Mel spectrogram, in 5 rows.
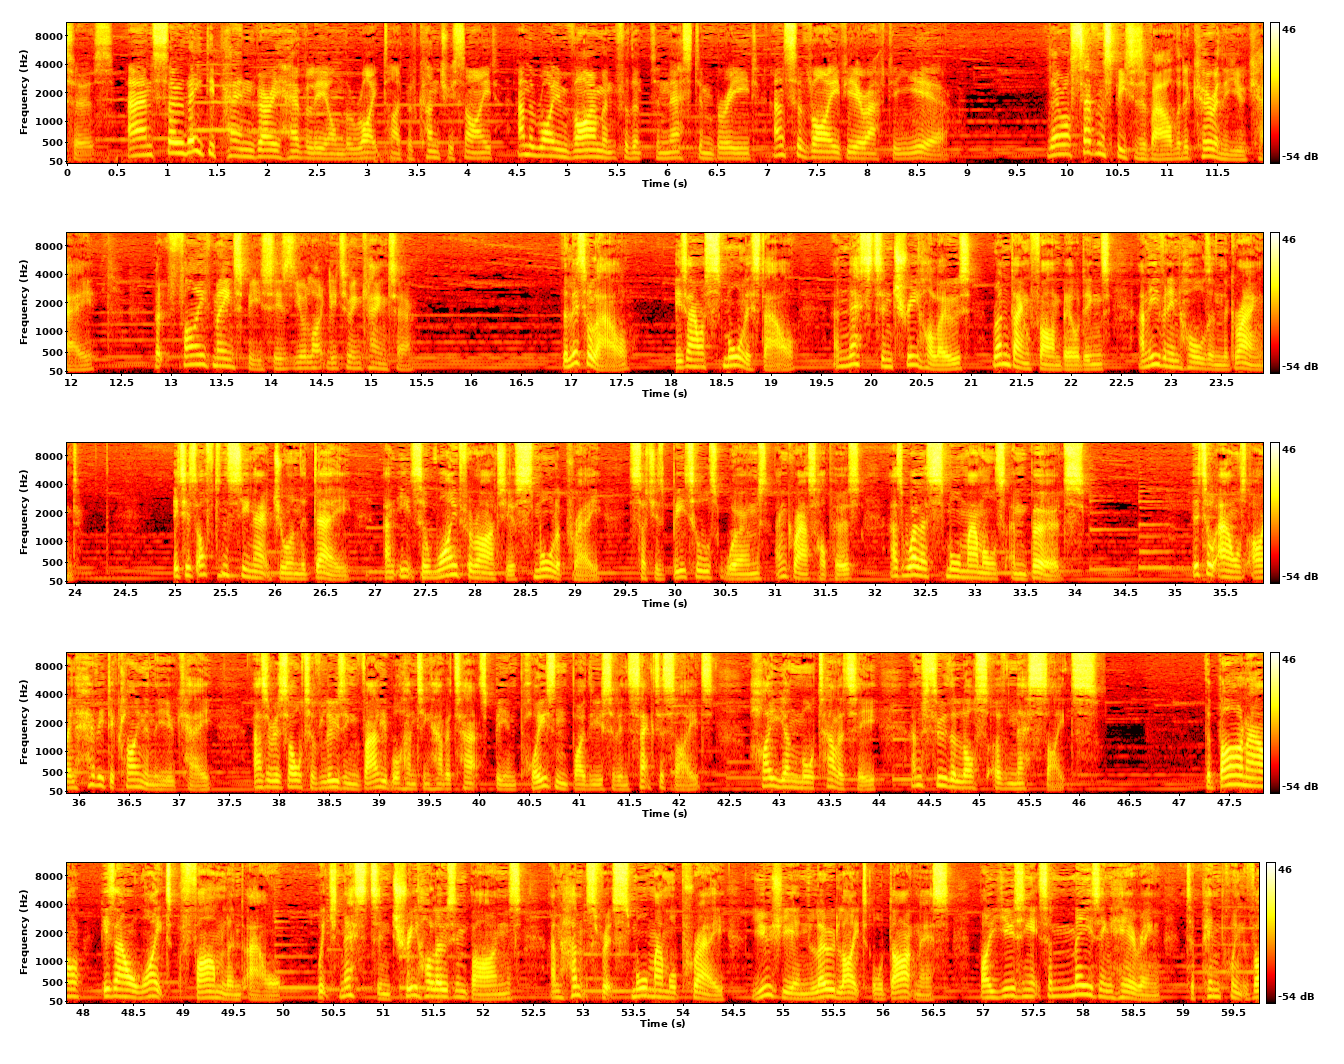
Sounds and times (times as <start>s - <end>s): Speech: 0.0s - 8.8s, 9.8s - 15.5s, 16.9s - 24.1s, 25.0s - 34.2s, 35.2s - 46.2s, 47.3s - 59.7s
Music: 0.0s - 59.7s.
